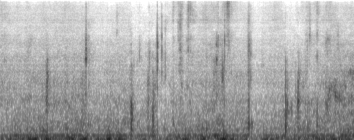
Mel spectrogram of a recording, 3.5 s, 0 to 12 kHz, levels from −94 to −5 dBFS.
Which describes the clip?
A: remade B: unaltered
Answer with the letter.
A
